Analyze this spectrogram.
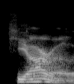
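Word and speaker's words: Kiaro: Eleanor Lynch is the COO of Chiaro. Is that pronounced correctly?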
